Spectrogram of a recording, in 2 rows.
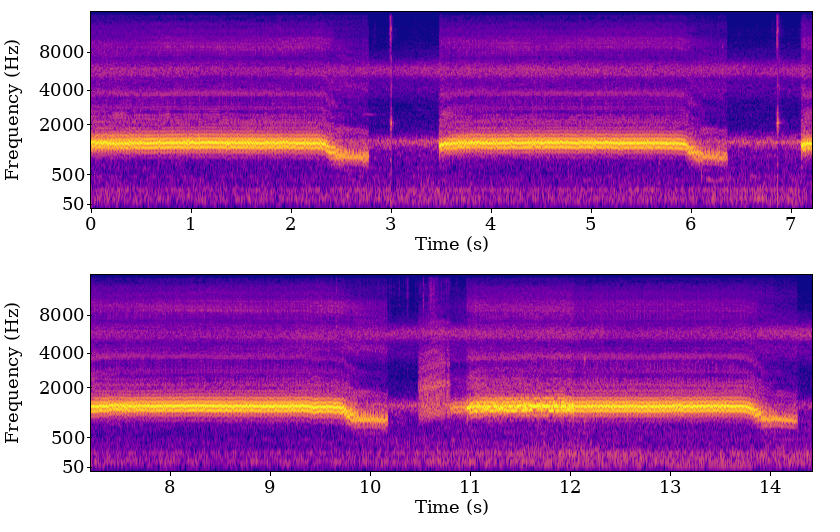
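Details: Magicicada septendecim periodical cicada of Brood II, 2013, calling on bark; loud droning buzzes about two and a half seconds long, each ending in a downward slur, repeat four times with short quieter gaps between.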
